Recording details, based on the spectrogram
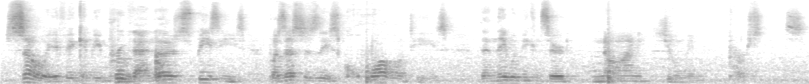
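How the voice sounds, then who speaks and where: A young man playing a calm male moral philosopher in a class-project mock debate, reading his lines a bit stiffly with some hesitations. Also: medium pitch, a little slow, hardly any pauses, close to an everyday voice. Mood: plain. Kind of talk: amateur class-project role-play. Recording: echoey room, mic far off, noisy.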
